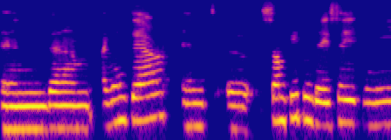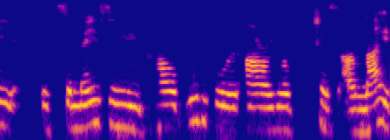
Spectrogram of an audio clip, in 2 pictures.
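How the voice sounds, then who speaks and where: The speaker has a German accent and a very slow pace. Pitch varies in an ordinary way. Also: woman. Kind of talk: testimony. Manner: halting.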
